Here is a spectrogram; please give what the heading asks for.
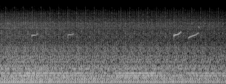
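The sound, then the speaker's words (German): A tractor engine runs as the tractor sets off across a field, a steady, even low drone with a rough mechanical rumble that holds at constant loudness throughout, with no voices. “Am Nachmittag darf Conny mit Annika und Klaus auf dem Traktor mitfahren.”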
